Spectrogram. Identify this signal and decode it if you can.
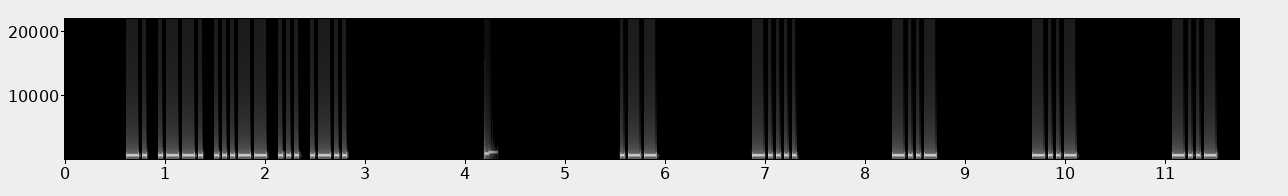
Morse code, heard as a keyed tone, about 30 wpm, spaced as for 13 wpm, 700 Hz. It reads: NP3SL W6XXX
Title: USA Call Signs - 5 Characters - 8x Character Spacing - 30wpm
